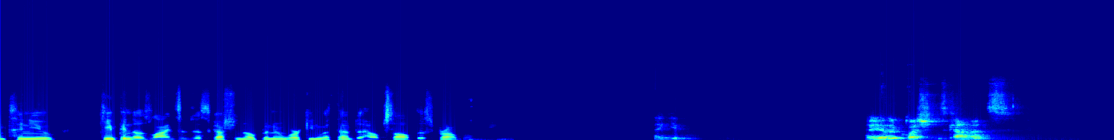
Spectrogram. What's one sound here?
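A middle-aged man speaks calmly over an online call, with pauses.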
